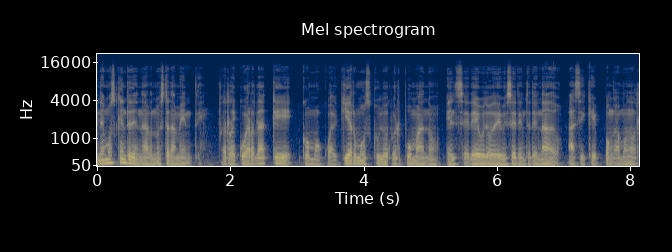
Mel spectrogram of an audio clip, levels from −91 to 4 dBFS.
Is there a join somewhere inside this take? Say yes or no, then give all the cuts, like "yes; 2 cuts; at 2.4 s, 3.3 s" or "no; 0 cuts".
yes; 1 cut; at 4.4 s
